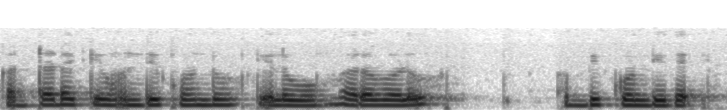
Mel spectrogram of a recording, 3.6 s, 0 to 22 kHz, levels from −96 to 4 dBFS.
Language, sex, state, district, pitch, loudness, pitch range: Kannada, female, Karnataka, Bangalore, 200 Hz, -13 LUFS, 190-205 Hz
